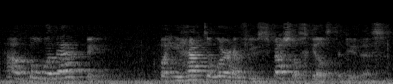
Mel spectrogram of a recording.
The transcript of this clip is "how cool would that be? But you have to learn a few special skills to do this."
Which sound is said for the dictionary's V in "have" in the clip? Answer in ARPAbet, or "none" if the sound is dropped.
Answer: F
